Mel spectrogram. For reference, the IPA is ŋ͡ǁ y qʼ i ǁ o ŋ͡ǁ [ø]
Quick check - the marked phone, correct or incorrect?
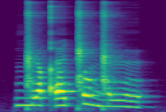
correct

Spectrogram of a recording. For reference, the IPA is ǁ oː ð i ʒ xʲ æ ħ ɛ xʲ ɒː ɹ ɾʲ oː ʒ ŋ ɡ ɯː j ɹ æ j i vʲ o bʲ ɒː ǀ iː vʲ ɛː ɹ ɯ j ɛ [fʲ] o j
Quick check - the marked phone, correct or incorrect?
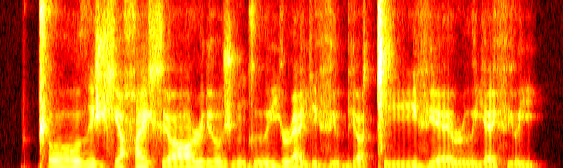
correct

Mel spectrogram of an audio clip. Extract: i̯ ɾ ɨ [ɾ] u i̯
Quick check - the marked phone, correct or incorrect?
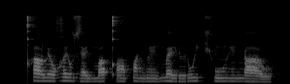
correct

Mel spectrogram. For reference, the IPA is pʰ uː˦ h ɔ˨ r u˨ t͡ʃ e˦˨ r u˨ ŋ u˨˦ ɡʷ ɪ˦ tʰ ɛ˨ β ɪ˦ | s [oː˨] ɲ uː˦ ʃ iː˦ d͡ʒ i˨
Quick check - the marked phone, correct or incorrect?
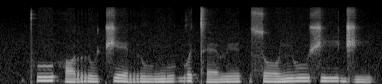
correct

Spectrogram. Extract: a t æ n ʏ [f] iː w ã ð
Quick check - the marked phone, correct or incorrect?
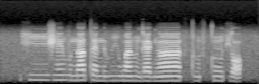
incorrect: v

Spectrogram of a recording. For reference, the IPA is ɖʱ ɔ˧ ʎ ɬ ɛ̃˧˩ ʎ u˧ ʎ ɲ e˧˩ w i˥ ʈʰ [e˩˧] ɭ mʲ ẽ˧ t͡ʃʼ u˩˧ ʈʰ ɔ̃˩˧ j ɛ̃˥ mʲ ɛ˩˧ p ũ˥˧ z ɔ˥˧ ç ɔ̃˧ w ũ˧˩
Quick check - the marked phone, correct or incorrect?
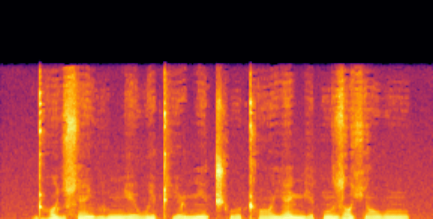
incorrect: i˩˧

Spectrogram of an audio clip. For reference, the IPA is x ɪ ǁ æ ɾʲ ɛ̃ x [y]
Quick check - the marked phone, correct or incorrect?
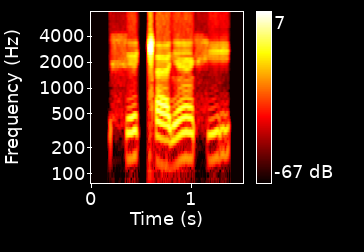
incorrect: i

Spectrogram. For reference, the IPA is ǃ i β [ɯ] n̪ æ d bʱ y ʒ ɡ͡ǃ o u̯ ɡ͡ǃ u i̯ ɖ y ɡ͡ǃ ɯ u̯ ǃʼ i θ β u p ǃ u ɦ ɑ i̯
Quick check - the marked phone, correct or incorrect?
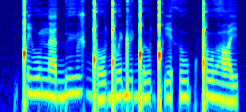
incorrect: u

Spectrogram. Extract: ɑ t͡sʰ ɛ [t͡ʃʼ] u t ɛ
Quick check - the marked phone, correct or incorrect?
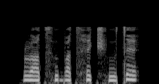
incorrect: t͡ʃʰ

